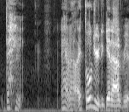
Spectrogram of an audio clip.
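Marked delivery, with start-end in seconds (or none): none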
